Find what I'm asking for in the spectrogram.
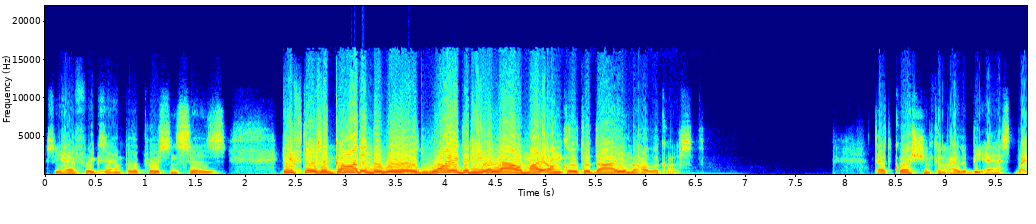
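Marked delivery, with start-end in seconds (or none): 2.4-6.6 much higher and louder cry; anguished challenge. Retold or imitated. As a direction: demand an answer in grief. Grieving person challenging God.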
